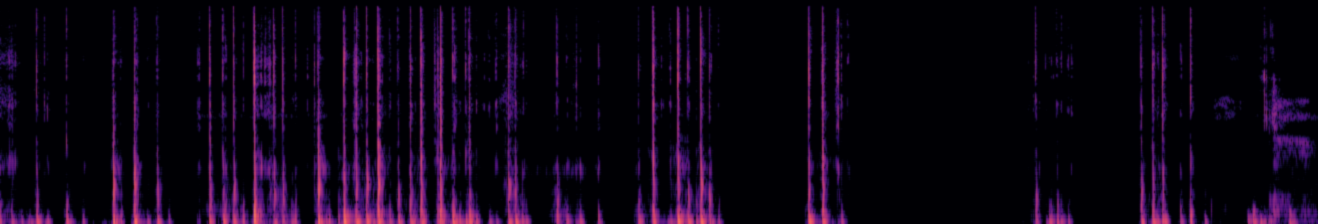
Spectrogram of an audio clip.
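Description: Fingers typing on a computer keyboard in quick bursts of close, crisp clicks, broken by short pauses and longer silences, with a few scattered keystrokes near the end.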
